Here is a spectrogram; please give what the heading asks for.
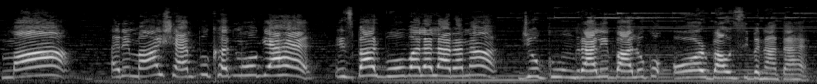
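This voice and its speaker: A woman voicing a dramatic, girlish college student in a cartoon, whiny and boastful, with exaggerated drawn-out delivery. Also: very high-pitched, pushed and bright, faint music behind, voice pushed up, full character voice. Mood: excited, pleading. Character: dramatic college girl, whiny and boastful about her curly hair.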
